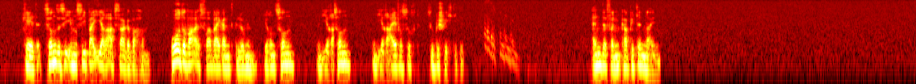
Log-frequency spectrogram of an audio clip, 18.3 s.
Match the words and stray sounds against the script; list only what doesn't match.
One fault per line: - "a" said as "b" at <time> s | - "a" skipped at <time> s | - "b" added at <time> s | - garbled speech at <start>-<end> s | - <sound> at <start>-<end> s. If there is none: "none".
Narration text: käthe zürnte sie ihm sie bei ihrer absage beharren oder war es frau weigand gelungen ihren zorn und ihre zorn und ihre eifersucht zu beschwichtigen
- chirp at 9.7-10.4 s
